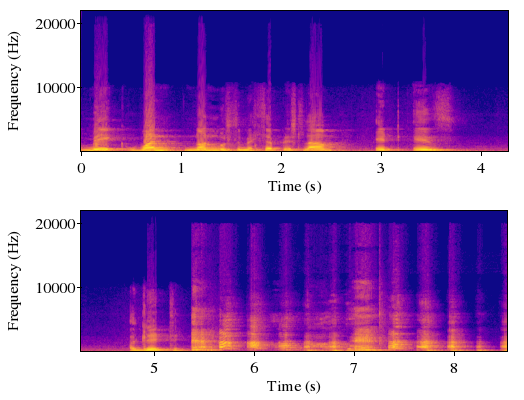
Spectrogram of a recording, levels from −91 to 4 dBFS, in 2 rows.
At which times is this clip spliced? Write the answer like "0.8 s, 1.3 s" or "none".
none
